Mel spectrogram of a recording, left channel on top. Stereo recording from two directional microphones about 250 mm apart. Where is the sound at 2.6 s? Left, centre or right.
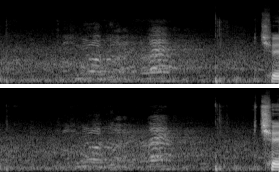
Right.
